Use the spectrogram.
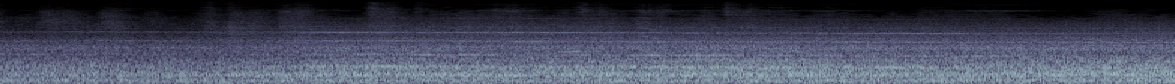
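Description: Three Pacific National diesel locomotives run light engine through Maitland in the Hunter Valley, a steady loud rumble of engines with rolling wheel noise and faint squeal, continuous and close throughout with no talk.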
